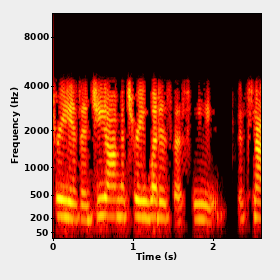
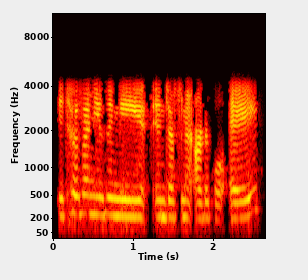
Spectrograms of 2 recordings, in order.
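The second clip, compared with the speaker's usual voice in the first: ordinary talk, nothing marked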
